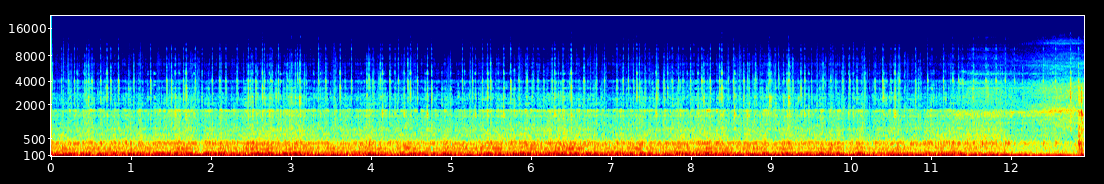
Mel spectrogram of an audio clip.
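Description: Steady loud low rumble of wind and running noise on a handlebar-mounted camera moving along a road, with no change in pitch.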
